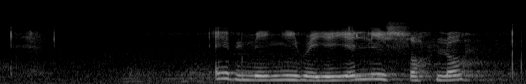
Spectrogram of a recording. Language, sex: Xhosa, female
